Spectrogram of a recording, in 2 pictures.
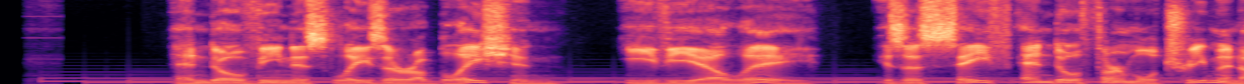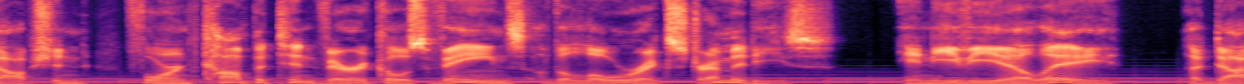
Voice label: E-Learning TECH MEDICAL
